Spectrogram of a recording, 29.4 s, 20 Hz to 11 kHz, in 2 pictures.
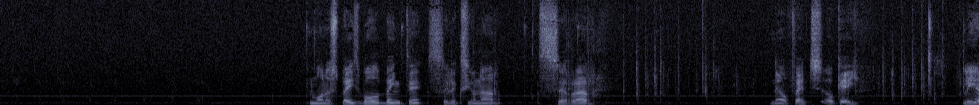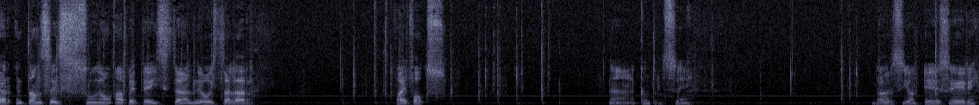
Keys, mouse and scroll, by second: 4.6 click, 6.0-9.3 drag, 9.3-10.4 typing, 10.6 Return, 13.0-23.3 typing, 24.9-28.4 typing, 28.7 Return.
